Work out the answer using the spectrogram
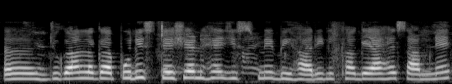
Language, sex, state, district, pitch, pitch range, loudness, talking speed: Hindi, female, Himachal Pradesh, Shimla, 270 Hz, 255-290 Hz, -17 LUFS, 160 wpm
